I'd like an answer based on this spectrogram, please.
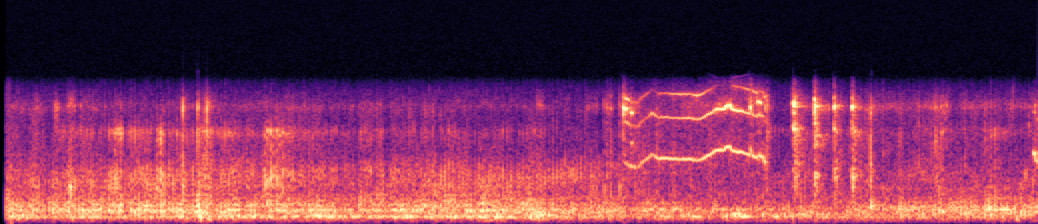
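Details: Abandoned foster kittens, a large group dumped on a property in Anza and taken in for rescue, with a low purring rumble throughout and one drawn-out harmonic meow near the middle, followed by short clicks and scratching.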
